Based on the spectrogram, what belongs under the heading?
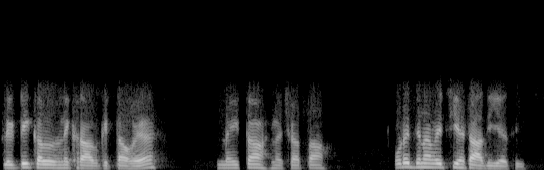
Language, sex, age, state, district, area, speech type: Punjabi, male, 30-45, Punjab, Bathinda, urban, conversation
